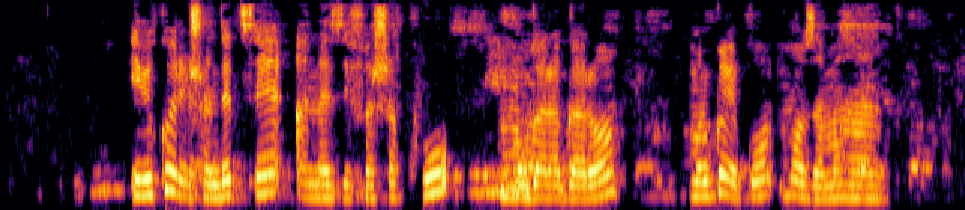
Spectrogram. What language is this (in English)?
Kinyarwanda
